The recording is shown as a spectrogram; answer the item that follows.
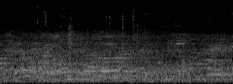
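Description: Computer keyboard typing, a quick run of keystrokes, over a murmur of background voices.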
